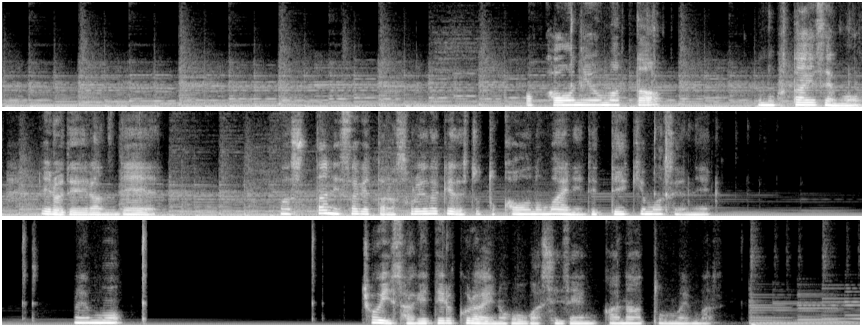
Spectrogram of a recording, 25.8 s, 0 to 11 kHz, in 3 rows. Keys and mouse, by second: 0.2 middle click, 0.5 g, 0.9 r, 1.4 middle click, 1.9 middle click, 2.1 r, 3.3 middle click, 4.8 Tab, 5.2 alt+z, 5.7 click, 6.4 shift+middle click, 6.8 alt+a, 7.9 l, 8.2 middle click, 8.6 ctrl+z, 9.2 l, 9.8 alt+z, 10.5 g, 15.5 middle click, 16.1 shift+middle click, 16.4 middle click, 17.0 r, 17.6 g, 18.7 middle click, 19.1 middle click, 19.3 g, 20.6 middle click, 21.4 middle click, 23.2 g.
